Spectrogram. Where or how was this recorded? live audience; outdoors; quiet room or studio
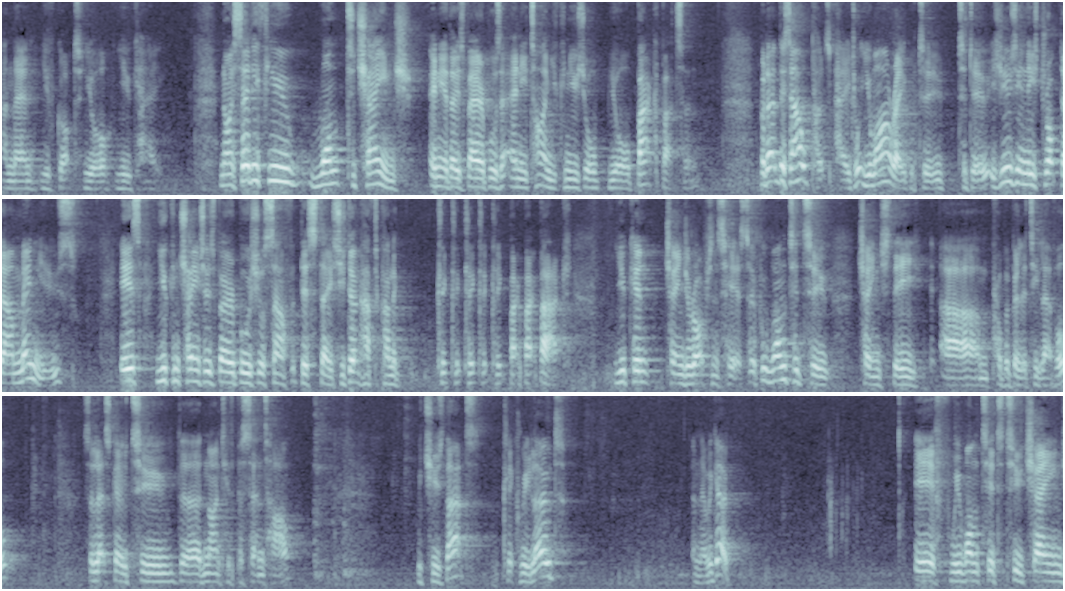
live audience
